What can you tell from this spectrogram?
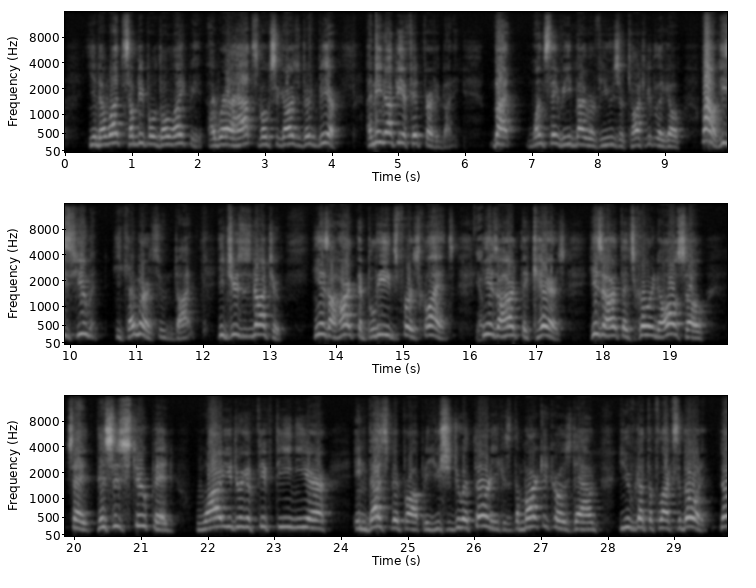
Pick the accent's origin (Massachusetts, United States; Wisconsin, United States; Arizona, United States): Massachusetts, United States; Back hauls to Mass, my hometown, I had a client call me and say, give me a plumber.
